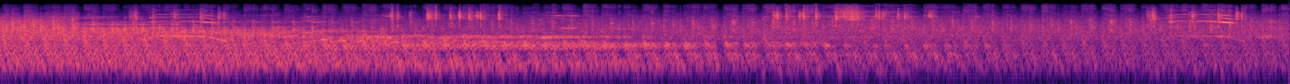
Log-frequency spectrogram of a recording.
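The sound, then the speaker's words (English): Rapid, sustained machine-gun fire from a robot repeatedly shooting a man in a film scene, a dense continuous rattle over an engine-like drone, loud throughout with no pause. “he's supposed to be dead and the thing just keeps shooting him”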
